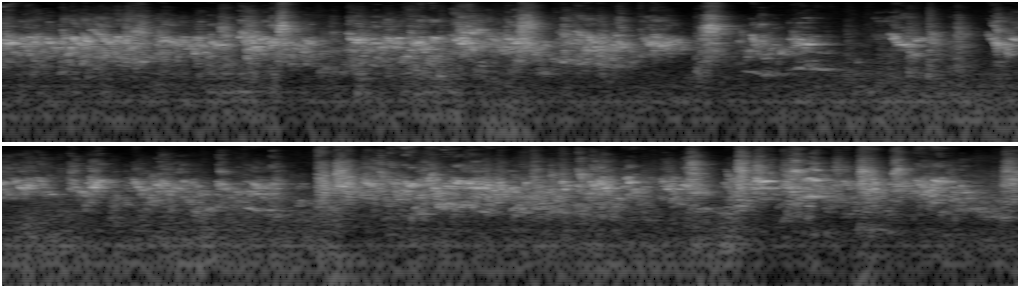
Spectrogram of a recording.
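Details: Harsh squawks and chirps from several white-faced cockatiels come in bursts separated by brief lulls, with a short, lower whistled note at the four-second mark.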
